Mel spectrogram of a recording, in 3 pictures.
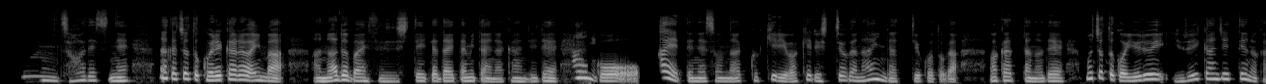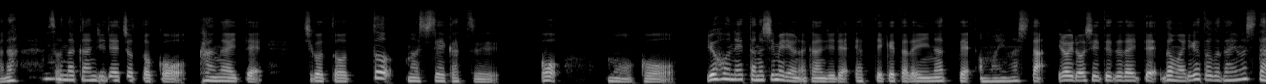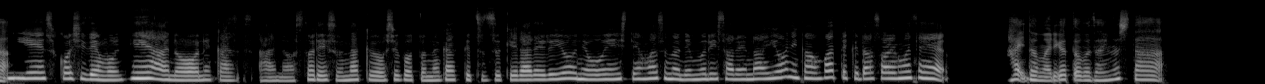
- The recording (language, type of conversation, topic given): Japanese, advice, 仕事と私生活の境界を守るには、まず何から始めればよいですか？
- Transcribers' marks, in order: none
